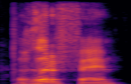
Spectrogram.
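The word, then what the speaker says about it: غرفة: So the letter gha is pretty much the same pronunciation as the French R.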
